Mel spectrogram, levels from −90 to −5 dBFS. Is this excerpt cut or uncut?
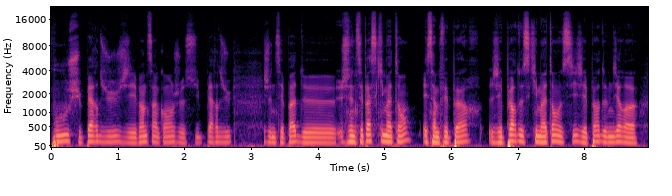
cut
